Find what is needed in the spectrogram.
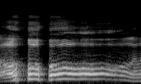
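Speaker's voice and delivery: long, high, drawn-out "oh-ho-ho"; mock egging-on "ohh". Shock jocks encouraging the chaos, mock egging-on. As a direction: whoop it up like goading radio jocks. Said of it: "like that".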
